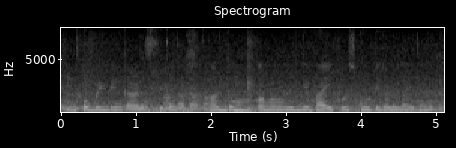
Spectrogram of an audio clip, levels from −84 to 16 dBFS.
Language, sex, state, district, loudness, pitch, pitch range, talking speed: Kannada, female, Karnataka, Dharwad, -30 LUFS, 250 Hz, 240-255 Hz, 115 wpm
